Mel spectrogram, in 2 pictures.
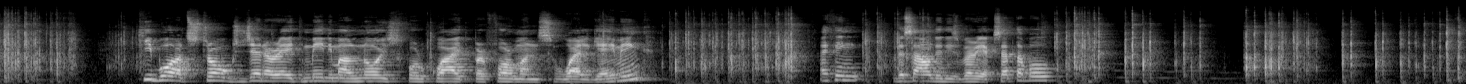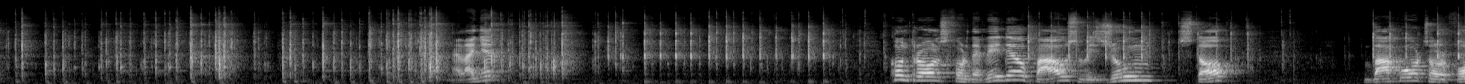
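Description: Keys on a keyboard click and clack rapidly.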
